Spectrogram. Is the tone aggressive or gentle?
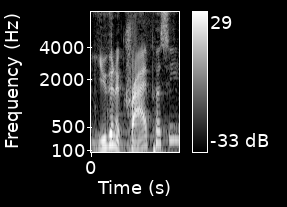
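aggressive. It is said in an aggressive tone.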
